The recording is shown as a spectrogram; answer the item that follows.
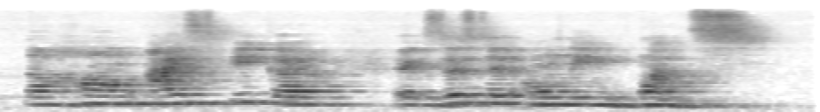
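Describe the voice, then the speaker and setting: Over noticeable background noise, a woman with a fairly high voice talks at a very slow pace. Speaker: spoken word poet. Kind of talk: poetry performance. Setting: live conference stage.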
